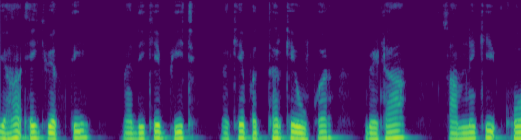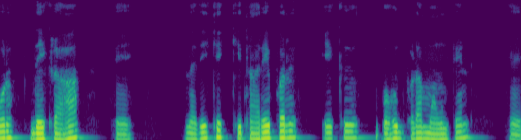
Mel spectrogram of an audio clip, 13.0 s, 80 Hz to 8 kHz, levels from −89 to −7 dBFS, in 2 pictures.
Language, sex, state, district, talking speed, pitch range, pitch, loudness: Hindi, male, Chhattisgarh, Korba, 120 wpm, 120-135 Hz, 130 Hz, -24 LUFS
